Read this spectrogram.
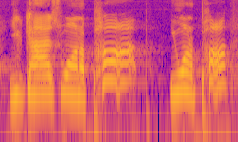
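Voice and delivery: loud, high, hammed-up Michigan accent; mock Yankee accent. Preacher mimicking Yankee relatives at a reunion, mock Northern accent. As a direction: imitate a Northerner pushing a "pop". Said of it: "and that's how they talk".

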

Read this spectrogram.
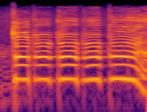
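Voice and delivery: high beeping radar noise; radar beep imitation. Preacher telling the church how the radar went off.

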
